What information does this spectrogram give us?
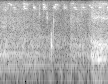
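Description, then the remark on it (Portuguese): Small birds chirp faintly in a place surrounded by farms, brief scattered calls over a steady background hiss, with no one speaking. “Não, tô escutando até os passarinhos.”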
